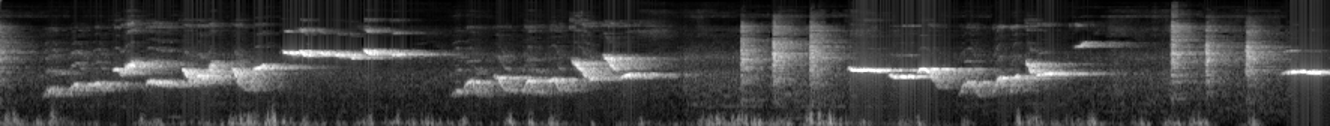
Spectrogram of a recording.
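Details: Nias hill myna in a long training song for cage birds: rising and falling whistled phrases, several clipped sharp bursts near the middle and end, with continuous low thudding beneath.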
